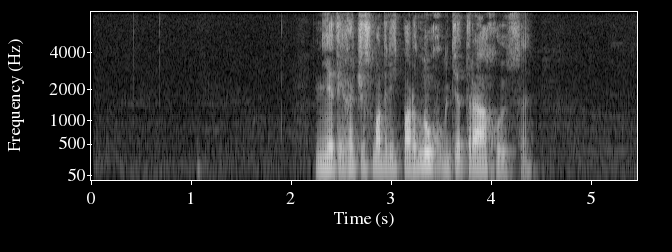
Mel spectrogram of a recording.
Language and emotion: Russian, angry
